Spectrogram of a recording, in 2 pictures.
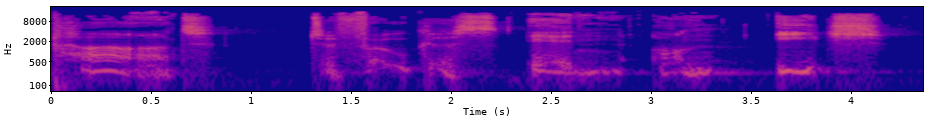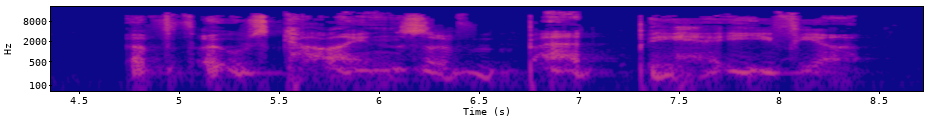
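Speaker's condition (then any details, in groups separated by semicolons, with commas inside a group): Spasmodic dystonia; brain disorder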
